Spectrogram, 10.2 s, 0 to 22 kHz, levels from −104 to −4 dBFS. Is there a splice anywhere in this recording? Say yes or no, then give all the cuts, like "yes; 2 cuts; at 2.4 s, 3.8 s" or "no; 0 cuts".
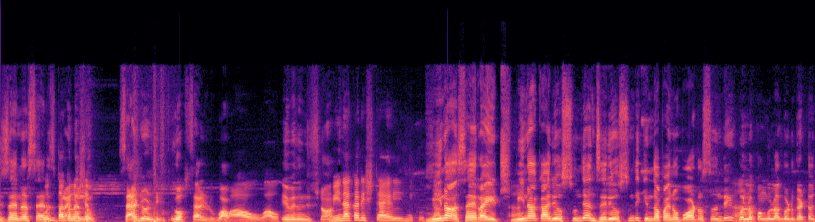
no; 0 cuts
